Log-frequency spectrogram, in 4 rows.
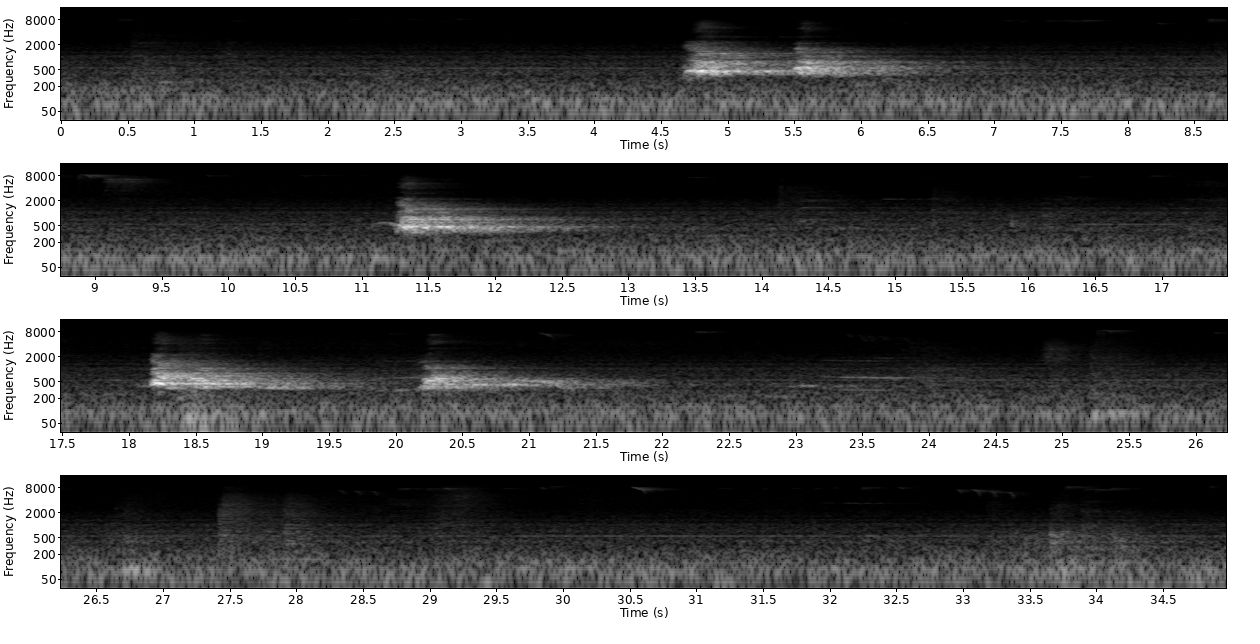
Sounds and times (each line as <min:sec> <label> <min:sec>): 0:04.7 howling dog 0:07.0
0:11.1 howling dog 0:13.0
0:18.1 howling dog 0:24.4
